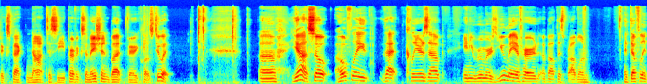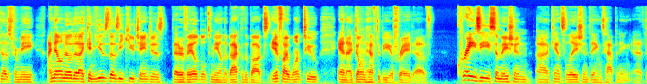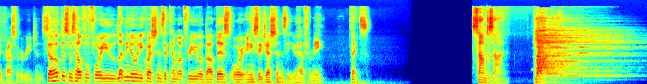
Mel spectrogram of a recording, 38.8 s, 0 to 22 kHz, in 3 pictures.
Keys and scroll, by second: 2.9 super+Tab, 3.9 super+Up, 4.7 super+Down.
